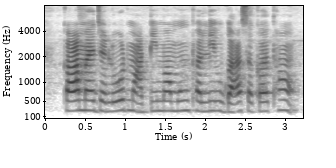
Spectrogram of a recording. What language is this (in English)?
Chhattisgarhi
